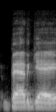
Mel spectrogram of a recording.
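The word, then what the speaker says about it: Berge: we know it's better bedgay is how you pronounce that player's name the big norwegian lads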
